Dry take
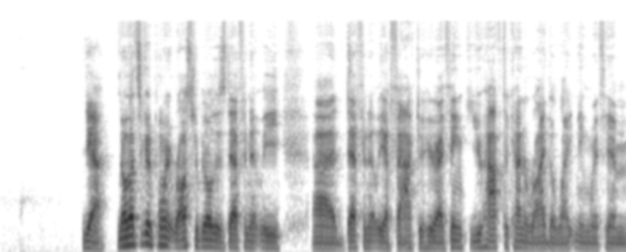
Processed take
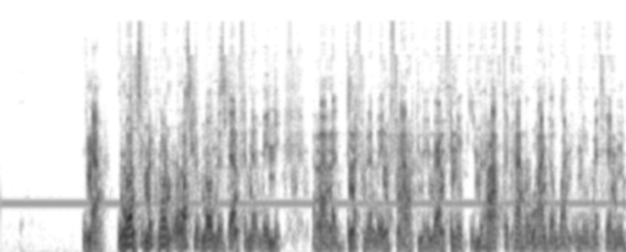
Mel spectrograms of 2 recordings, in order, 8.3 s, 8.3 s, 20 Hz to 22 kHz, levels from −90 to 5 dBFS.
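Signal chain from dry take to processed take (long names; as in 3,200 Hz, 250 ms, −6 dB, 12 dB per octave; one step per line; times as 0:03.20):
pitch shifter gated in a rhythm −9.5 semitones, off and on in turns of 76 ms
steady tone 790 Hz −54 dBFS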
